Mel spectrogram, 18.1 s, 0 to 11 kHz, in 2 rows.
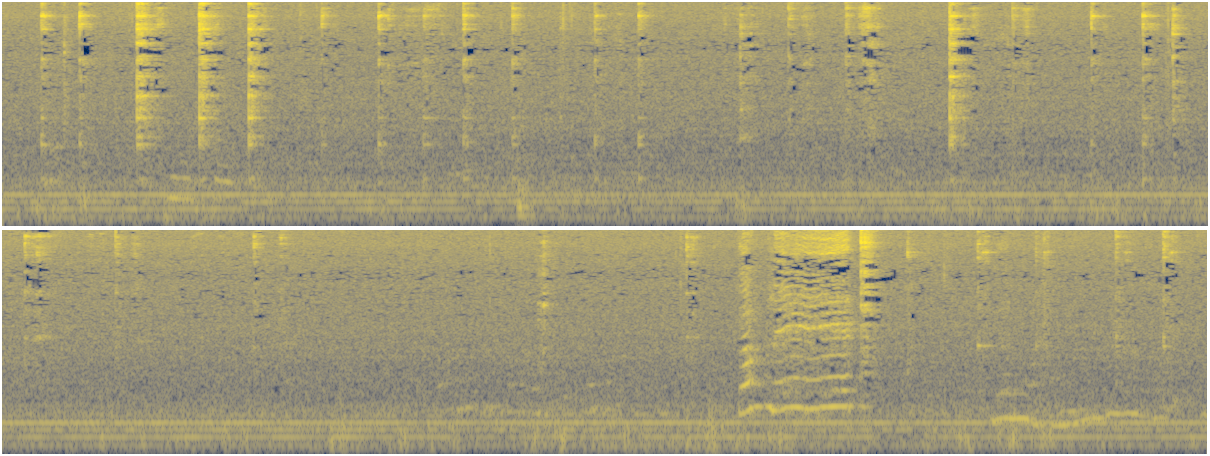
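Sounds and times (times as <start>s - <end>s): forks clinking on plates: 0.3s - 10.2s, 15.4s - 18.0s.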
